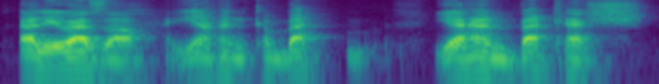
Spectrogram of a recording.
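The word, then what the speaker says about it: Alireza Jahanbakhsh: Well, it's good to know one of their key players is back in, and Ali Raza Yahan Bakash. That's how you pronounce his name.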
